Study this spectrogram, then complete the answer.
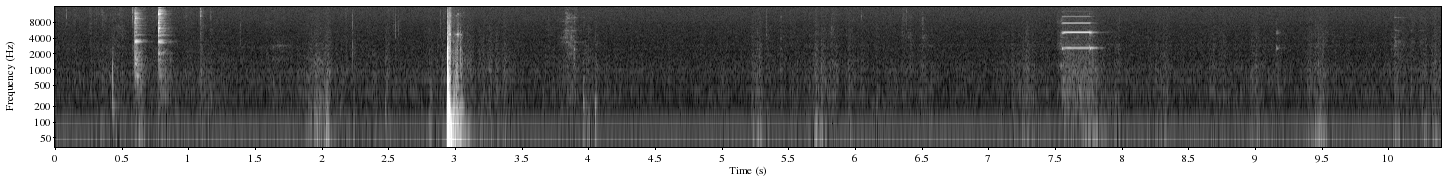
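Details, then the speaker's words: Digimark subwoofer that powers on with no sound, TDA7379 class AB amplifier IC suspected. On a quiet bench, probe clicks are followed by one short, high meter beep: the output capacitor reads a short, indicating a faulty sound IC. "you see this capacitor on the output is reading a short why because of one good reason we have a fult sound I see"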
